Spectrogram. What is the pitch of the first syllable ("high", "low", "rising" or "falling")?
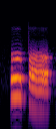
high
